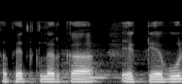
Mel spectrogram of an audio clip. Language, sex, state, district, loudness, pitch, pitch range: Hindi, male, Jharkhand, Deoghar, -13 LUFS, 125 Hz, 125-130 Hz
